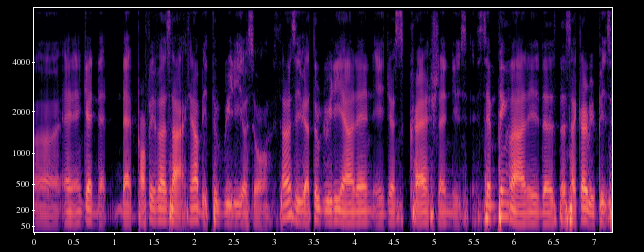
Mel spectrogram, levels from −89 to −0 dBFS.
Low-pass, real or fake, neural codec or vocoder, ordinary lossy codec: none; fake; codec, 16 kHz, 16 kbps, FunCodec, trained on LibriTTS, 50 frames a second; none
